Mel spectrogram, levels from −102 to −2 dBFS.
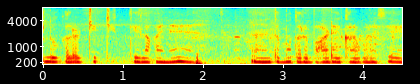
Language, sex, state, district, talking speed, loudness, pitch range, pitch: Nagamese, female, Nagaland, Dimapur, 145 wpm, -15 LUFS, 200-215 Hz, 205 Hz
